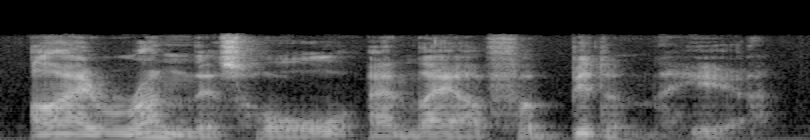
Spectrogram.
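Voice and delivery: ordinary delivery

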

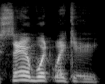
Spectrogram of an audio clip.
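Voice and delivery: very grizzled, gritty put-on voice. Recalling childhood movie visions, the speaker quotes a line in a very gristled voice. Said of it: "in a very gristled voice saying".

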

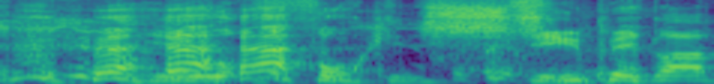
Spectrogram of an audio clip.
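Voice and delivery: slow, loud, mocking wind-up jeer.

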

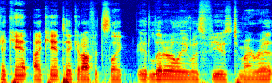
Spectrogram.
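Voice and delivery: normal talking voice

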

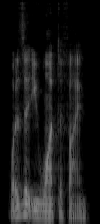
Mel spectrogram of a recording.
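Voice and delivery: plain

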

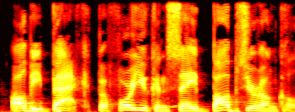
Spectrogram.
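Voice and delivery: ordinary delivery

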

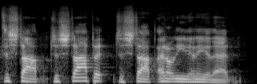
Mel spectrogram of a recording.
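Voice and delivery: normal talking voice

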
